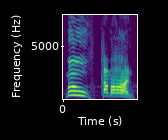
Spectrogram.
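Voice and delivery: road-rage yell at a stranger's car; yelling at traffic. Retold or imitated. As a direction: bark it at the slow car ahead. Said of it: "you're trying to yell at this person".

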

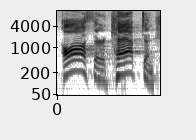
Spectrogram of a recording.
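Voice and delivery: usual speaking voice

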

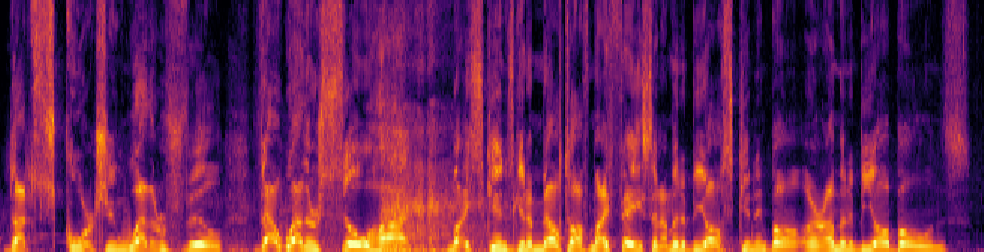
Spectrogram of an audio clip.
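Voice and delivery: a lightly voiced cartoon puppy, ham it up. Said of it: "That was Puppy".

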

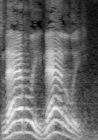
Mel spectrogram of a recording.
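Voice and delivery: high, loud sing-song call; mock calling out. Calling the vanished scammer, loud and high. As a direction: call her name like across a room.

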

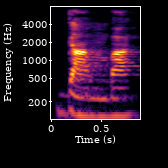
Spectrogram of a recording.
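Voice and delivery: gamba in careful Italian; Italian model word. Shown as a demonstration. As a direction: say gamba with a wide open a. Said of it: "Repita em voz alta". (pronúncia italiana de gamba)

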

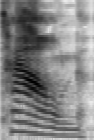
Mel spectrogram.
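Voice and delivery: town 里的 ow 用力念得饱满; 把 town 的 ow 音用力发出来; strong ow in town. Shown as a demonstration. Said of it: "把那个ow的音用力的发出来". (用力示范 town)

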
